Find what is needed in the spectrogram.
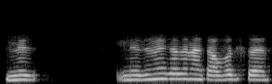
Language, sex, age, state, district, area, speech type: Telugu, female, 30-45, Andhra Pradesh, Vizianagaram, rural, conversation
